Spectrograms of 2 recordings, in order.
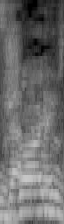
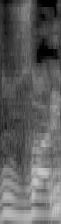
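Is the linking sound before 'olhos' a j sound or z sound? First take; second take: j sound; z sound. First: A j sound links into the word olhos. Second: A z sound links into the word olhos. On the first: This is how some children say it. The speaker calls it wrong. "trocar o Z pelo G" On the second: This is the usual way to say it. The speaker calls it right. "em vez"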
